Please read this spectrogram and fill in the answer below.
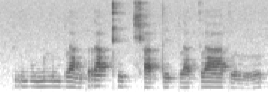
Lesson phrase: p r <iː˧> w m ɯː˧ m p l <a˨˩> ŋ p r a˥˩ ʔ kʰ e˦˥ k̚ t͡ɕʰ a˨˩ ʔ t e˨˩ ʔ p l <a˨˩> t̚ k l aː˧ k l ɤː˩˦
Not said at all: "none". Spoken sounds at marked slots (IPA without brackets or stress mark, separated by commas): iː˧, a˨˩, a˨˩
